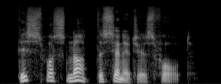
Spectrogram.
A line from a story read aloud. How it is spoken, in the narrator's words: Shumai put in quietly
